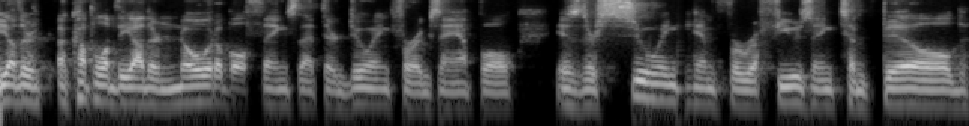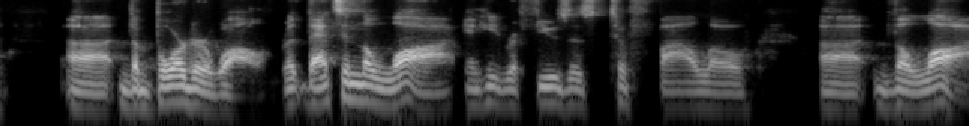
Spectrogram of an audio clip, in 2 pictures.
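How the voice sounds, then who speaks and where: Speaking with a Wisconsin accent, a man uses a very deep, low pitch and a dark, mellow tone, keeping fairly even intonation at a moderate pace. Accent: Upper Midwest (Wisconsin). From Western Wisconsin. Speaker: political candidate, former state legislator. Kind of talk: interview.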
